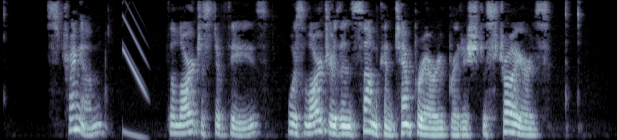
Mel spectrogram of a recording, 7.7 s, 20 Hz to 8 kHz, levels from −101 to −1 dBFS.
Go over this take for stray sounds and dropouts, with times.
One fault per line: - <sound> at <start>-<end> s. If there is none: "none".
- chirp at 1.5-1.9 s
